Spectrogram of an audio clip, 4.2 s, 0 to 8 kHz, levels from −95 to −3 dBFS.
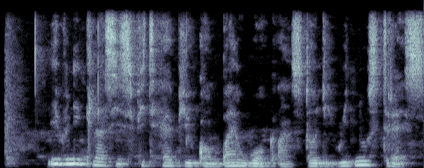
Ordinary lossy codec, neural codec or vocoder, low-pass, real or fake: none; none; 7.2 kHz; real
